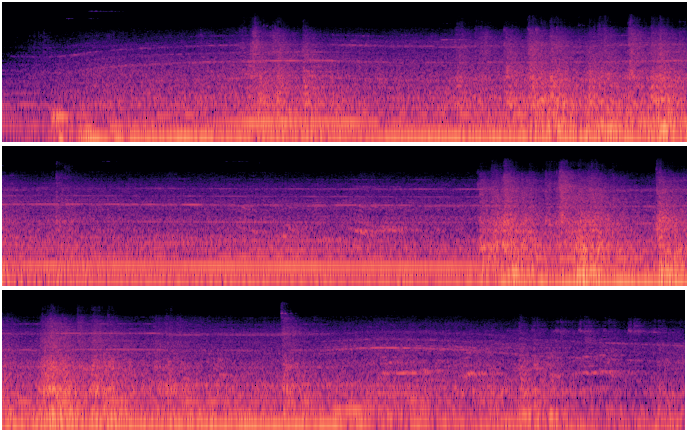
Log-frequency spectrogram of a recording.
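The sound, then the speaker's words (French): Train station ambience at Gare de l'Est in Paris, a steady low rumbling hum with faint high whines, scattered clattering bursts and indistinct voices throughout. “Paris, gare de l'Est.”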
